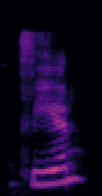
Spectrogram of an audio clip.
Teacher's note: dibaca tarkik atau tipis karena ro sukun sebelumnya berharokat kasroh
